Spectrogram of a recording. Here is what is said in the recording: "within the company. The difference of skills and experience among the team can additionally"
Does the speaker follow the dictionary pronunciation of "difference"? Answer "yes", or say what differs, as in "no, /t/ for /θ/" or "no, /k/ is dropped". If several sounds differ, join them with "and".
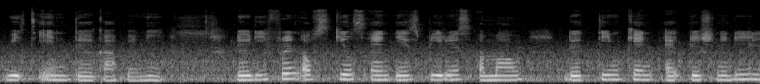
no, /s/ is dropped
